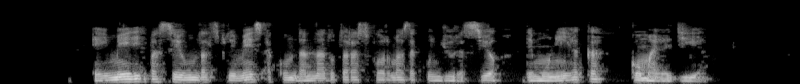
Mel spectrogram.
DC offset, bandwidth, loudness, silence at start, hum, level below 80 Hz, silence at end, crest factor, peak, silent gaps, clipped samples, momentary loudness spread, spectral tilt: under 0.1%; 8 kHz; -19 LUFS; 0.95 s; none; -56 dBFS; 0.9 s; 18 dB; -2 dBFS; none; under 0.1%; 8 LU; -5 dB/octave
